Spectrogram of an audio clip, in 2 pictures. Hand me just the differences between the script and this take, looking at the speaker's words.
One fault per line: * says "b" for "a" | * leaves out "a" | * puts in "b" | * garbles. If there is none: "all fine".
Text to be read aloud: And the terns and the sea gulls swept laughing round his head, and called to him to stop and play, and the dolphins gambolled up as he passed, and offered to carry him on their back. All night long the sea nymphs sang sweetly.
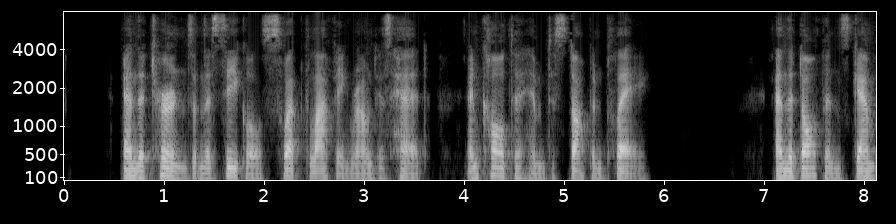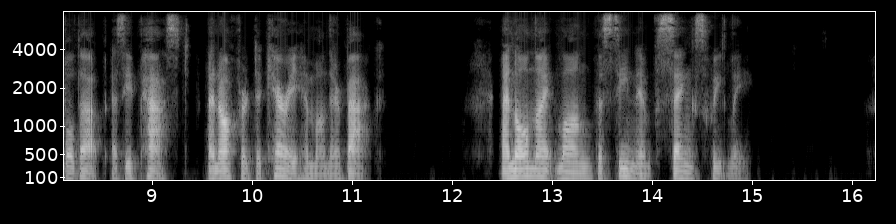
* puts in "And"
